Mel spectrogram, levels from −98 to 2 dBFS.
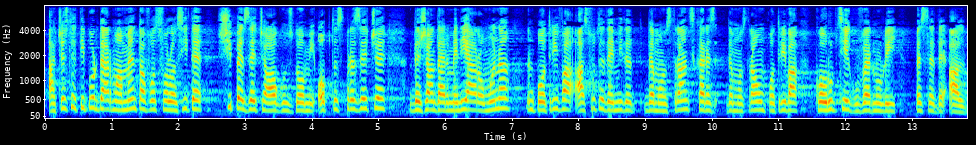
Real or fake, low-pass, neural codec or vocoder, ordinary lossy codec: real; none; none; none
